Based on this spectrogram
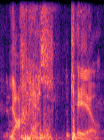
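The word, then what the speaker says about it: יחזקאל: The way to pronounce Ezekiel in the Hebrew is YAHASHKL. YAHASHKL. Y'all try to say that with me.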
